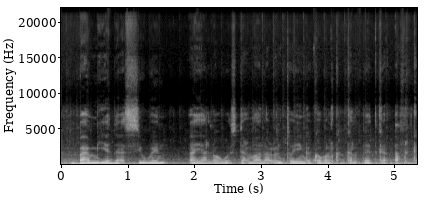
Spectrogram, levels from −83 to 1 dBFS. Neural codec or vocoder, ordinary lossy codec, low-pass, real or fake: vocoder, 44.1 kHz, 128 mel bands every 512 samples, BigVGAN v2; none; none; fake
